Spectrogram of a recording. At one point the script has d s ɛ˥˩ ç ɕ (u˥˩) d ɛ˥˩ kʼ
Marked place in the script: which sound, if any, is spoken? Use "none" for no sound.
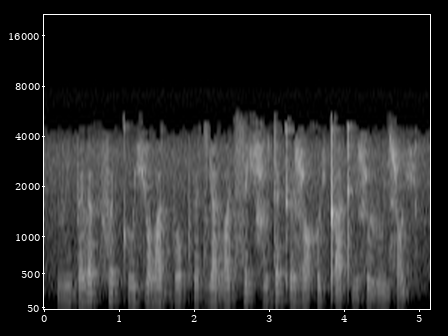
u˨˥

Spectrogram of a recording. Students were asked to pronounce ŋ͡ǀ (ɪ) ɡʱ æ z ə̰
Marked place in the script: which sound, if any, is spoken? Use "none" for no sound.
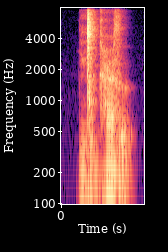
ɪ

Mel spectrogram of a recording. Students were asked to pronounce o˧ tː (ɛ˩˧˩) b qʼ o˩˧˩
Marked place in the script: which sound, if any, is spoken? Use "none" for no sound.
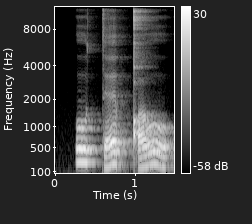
ɛ˩˧˩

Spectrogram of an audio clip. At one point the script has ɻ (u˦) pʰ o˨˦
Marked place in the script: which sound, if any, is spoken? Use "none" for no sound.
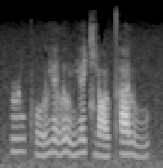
u˦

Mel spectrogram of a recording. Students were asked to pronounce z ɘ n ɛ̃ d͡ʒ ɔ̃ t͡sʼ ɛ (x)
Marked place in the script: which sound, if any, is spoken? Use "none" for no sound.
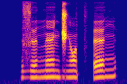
ŋ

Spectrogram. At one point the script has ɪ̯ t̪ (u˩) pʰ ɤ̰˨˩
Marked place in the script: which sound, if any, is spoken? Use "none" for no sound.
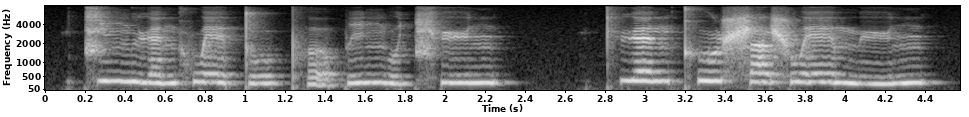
u˧˥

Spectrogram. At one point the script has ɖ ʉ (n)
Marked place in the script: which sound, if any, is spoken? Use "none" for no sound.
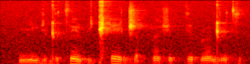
t͡s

